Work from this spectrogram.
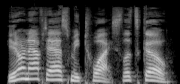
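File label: citizen evac ok, female; vo; npc; source engine; episodic; episode 1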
